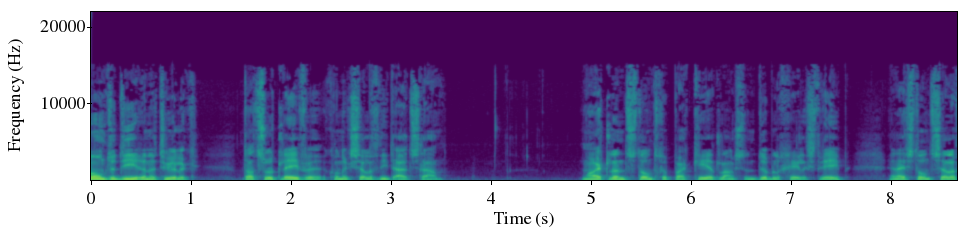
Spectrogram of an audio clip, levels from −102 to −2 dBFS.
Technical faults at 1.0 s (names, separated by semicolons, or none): microphone volume stepped down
